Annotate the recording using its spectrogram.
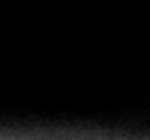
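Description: Very faint, steady hiss of room tone or microphone noise, with no music or speech.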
